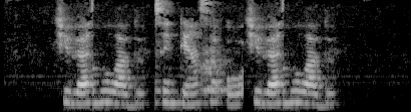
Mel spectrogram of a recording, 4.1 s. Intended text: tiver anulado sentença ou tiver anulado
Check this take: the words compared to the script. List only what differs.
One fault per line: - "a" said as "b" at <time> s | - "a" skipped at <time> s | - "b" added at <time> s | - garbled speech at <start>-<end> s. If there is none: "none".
none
